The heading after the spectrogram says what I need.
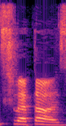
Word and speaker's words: Sweta: mine all the shwetas I'm a sweater actually and there's there's some difference like Salve is always so they're different pronunciations but I guess I'm the only one without an H uh like when I introduce myself to my American friends here I say it's like a sweater without the r and then they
